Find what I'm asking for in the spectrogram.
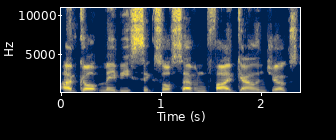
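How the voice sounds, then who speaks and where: With a Mancunian accent, a man speaks at a moderate pace and fairly even intonation, in a dry, close, very clean recording with a silent background and no echo. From Manchester, England. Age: 40s. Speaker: graphic designer and bus-dwelling traveler. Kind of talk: casual interview conversation.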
